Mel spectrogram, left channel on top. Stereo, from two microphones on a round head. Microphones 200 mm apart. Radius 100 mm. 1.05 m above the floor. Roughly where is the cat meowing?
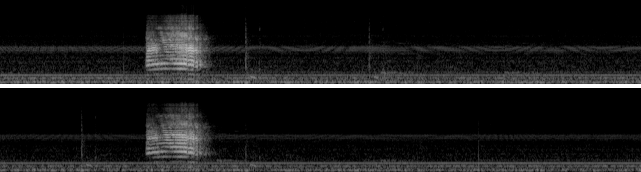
Left.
